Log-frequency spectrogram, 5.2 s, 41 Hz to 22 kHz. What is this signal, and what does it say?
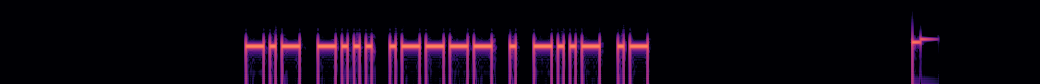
Morse code, heard as a keyed tone, about 40 wpm, 700 Hz. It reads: KB1EXA
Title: USA Call Signs Repeated 3x 40wpm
